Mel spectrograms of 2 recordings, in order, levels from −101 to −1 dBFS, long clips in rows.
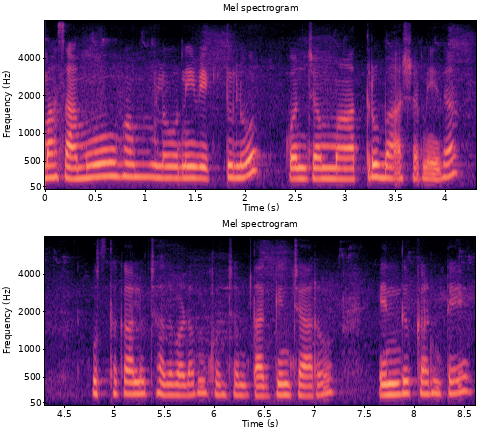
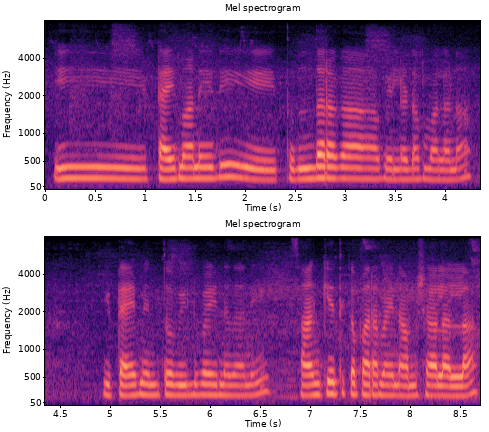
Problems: constant background noise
